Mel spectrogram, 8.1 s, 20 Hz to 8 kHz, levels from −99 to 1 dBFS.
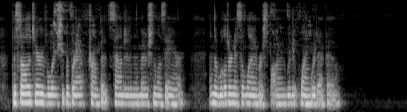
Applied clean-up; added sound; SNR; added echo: neural mask model DeepFilterNet 3.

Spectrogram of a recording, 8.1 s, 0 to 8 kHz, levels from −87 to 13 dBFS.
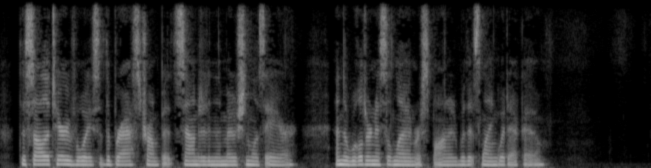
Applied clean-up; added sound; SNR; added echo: none; none; none; none.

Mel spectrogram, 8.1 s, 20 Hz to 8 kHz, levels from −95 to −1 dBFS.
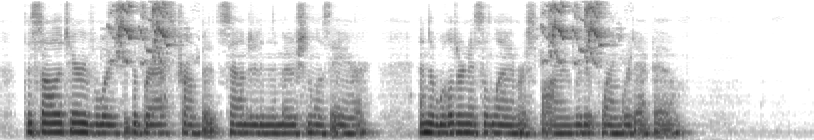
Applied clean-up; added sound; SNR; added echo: none; Bird; 12 dB; reverberation time 0.4 s.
